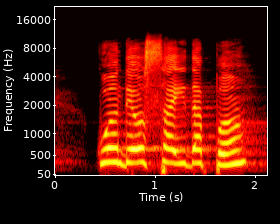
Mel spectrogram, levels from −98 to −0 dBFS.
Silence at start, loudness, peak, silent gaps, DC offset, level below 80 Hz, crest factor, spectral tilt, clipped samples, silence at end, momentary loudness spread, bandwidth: 0.45 s; -23 LUFS; -12 dBFS; none; under 0.1%; -78 dBFS; 12 dB; -4 dB/octave; under 0.1%; 0.2 s; 5 LU; 10.5 kHz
